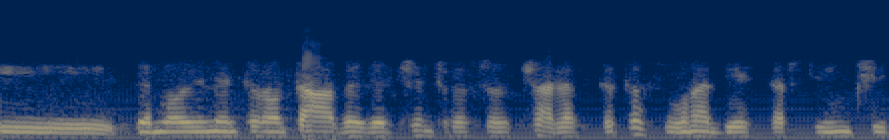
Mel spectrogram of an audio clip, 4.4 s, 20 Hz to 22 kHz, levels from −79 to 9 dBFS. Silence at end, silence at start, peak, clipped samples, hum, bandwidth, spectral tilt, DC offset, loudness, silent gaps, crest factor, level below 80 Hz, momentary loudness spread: 0 s; 0 s; -10 dBFS; under 0.1%; 50 Hz at -50 dBFS; 5 kHz; -8.5 dB/octave; under 0.1%; -26 LUFS; none; 14 dB; -60 dBFS; 9 LU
